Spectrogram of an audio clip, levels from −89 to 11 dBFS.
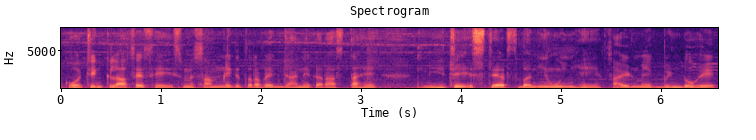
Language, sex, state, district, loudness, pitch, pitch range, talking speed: Hindi, male, Bihar, Gaya, -18 LUFS, 130 Hz, 115-145 Hz, 200 wpm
